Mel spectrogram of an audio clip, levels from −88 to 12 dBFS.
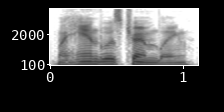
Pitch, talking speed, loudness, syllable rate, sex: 125 Hz, 215 wpm, -16 LUFS, 5.0 syllables/s, male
